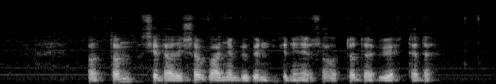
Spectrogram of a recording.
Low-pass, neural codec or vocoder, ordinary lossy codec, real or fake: 10.8 kHz; none; AAC, 64 kbps; real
